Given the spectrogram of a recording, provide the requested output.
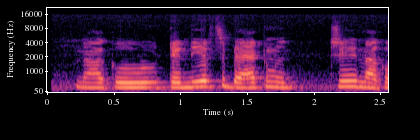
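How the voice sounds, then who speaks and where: Her voice is fairly high for a woman, with a dark, mellow tone. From Hyderabad, Telangana, India. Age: 50s. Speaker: patient. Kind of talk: testimony.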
